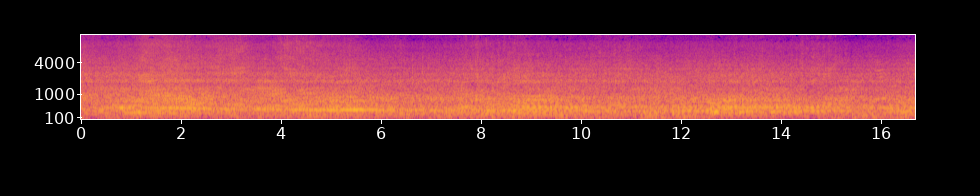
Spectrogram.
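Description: Engines of two small cars driven round the vertical wall of a Well of Death, running steadily at high revs, their pitches overlapping and wavering slightly.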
